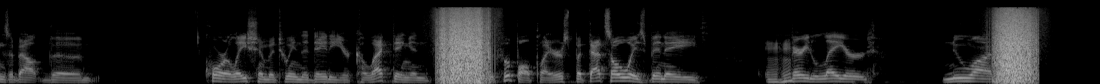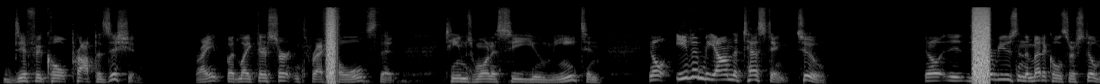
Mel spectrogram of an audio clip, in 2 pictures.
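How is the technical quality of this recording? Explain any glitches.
The speech is interrupted four times by wireless microphone noise hits: short swishes of static at 4.10 to 5.18 s, 9.64 to 10.64 s, 14.13 to 14.49 s and 20.68 to 20.95 s. Each time the FM radio link fades as reflected signals cancel, letting receiver noise surge up over the speech.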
